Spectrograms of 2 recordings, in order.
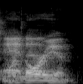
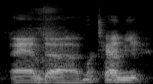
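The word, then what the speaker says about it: Mortarion: Yes, Mortorian. Mortarian. Thank you. Mortarian, right? Mortarian. I've been saying it wrong this whole time.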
